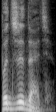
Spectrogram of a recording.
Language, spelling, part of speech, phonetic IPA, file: Russian, поджидать, verb, [pəd͡ʐʐɨˈdatʲ], Ru-поджидать.ogg
- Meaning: 1. to wait 2. to lie in wait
